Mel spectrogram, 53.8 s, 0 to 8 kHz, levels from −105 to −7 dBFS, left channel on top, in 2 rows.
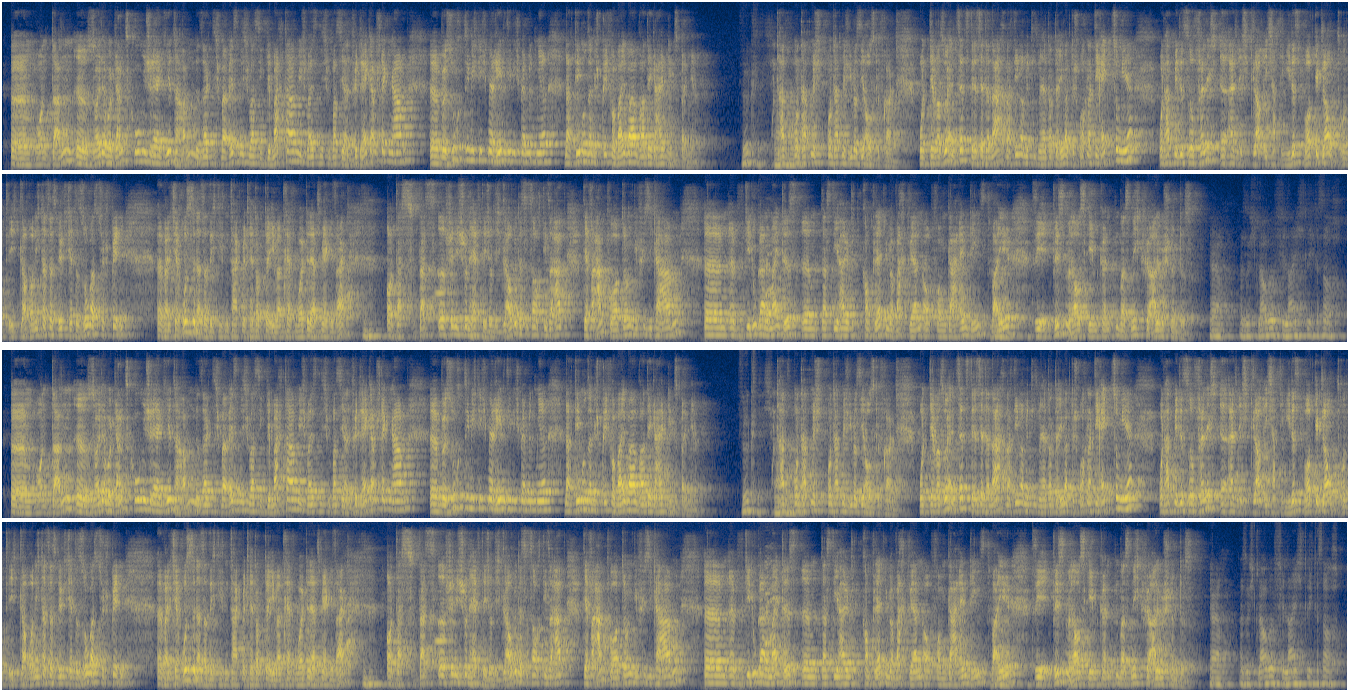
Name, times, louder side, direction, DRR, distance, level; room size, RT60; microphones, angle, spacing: voice 1, 0.2-13.9 15.5-34.3 34.6-50.7, right 1 dB, 10° right, 2 dB, 3.0 m, -24 dB
voice 2, 14.8-15.9 34.1-34.5 46.7-47.1 47.4-47.7 51.1-53.6, right 1 dB, 70° right, 4 dB, 2.9 m, -35 dB
Crying sobbing, 33.3-34.2 34.5-34.7 35.2-35.3 35.5-36.0 36.5-36.6 37.4-38.2 38.5-38.8 39.1-39.2 39.6-39.8 40.5-41.1 41.5-41.7 42.1-42.6, right 4 dB, 45° right, 1.3 m, -37 dB
22.0 x 19.5 x 9.1 m, 1.1 s
head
